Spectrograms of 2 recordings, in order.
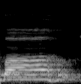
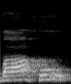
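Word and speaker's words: ਬਾਹ: आ जान बाह, इस शब्द का जोड़ा पाठ आ असी बाहू इस ढंग नाल उच्चारण नहीं करना। हाहे पैर जी लगी हुई औंकड़ है उसका उच्चारण नहीं होएगा, इत्थे उच्चारण करांगे बाह।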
